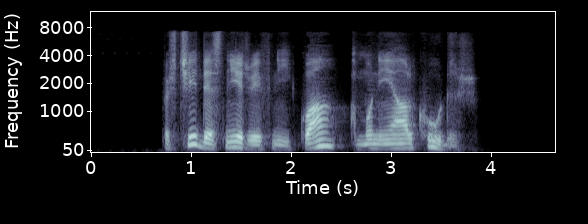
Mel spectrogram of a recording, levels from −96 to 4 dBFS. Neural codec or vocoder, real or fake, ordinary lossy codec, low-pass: codec, 16 kHz, 0.9 kbps, LongCat-Audio-Codec; fake; AAC, 48 kbps; 7.2 kHz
